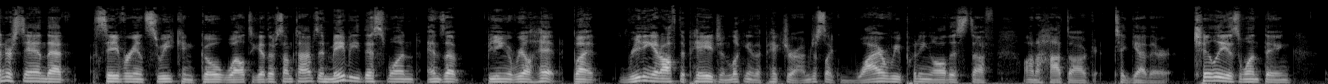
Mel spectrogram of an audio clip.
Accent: United States; And I know as an American who is not lactose intolerant

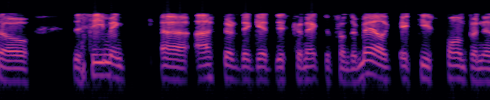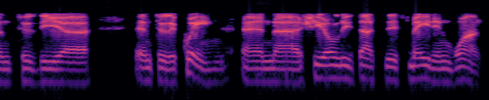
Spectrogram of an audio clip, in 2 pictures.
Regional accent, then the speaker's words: Uruguay; now in United States; I grew up in Uruguay, in South America, just a small country right between Argentina and Brazil.

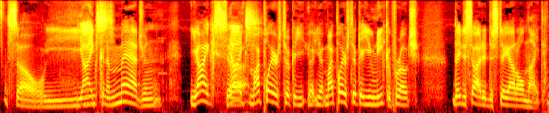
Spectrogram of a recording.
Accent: Hendricks County, Indiana, United States; I grew up in Hendricks County

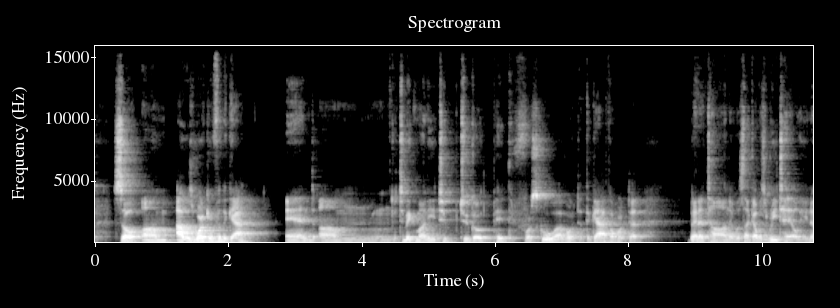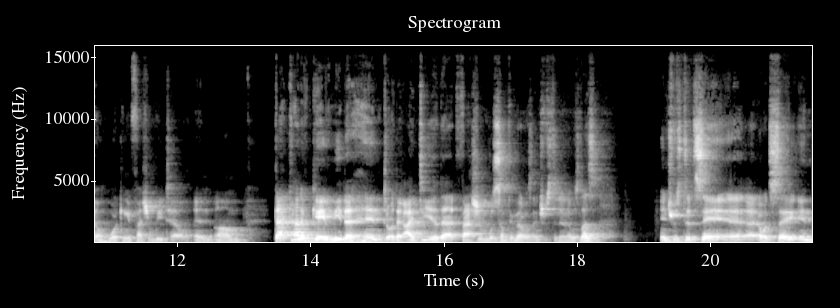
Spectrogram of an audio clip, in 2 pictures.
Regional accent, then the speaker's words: Cleveland, Ohio, United States; moved away as an adult; also born or lived in Columbus, Ohio; now in Milan, Italy; I was born and raised in Cleveland, Ohio

